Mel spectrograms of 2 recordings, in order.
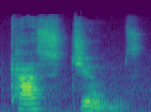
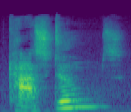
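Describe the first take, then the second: First: The second syllable begins with a ch sound. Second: The second syllable begins with a plain t sound.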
